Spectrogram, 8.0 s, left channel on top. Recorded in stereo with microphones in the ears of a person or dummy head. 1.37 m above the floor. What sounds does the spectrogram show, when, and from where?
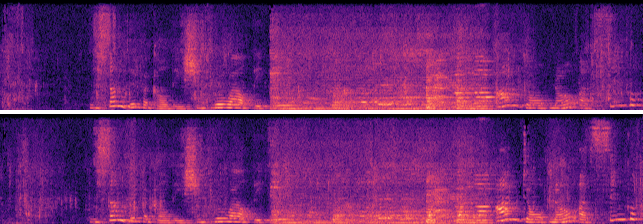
1.1 s a woman speaking: 20° left (ahead or behind), 0.9 m
3.4 s a zipper: 65° left (ahead or behind), 2.5 m
6.2 s a woman speaking: 65° right (ahead or behind), 0.8 m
